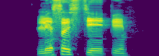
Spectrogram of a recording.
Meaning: inflection of лесосте́пь (lesostépʹ): 1. genitive/dative/prepositional singular 2. nominative/accusative plural
- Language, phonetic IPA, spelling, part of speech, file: Russian, [ˌlʲesɐˈsʲtʲepʲɪ], лесостепи, noun, Ru-лесосте́пи.ogg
